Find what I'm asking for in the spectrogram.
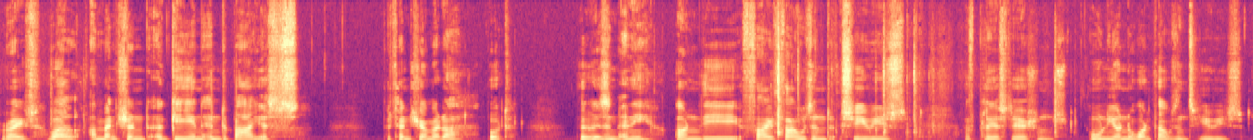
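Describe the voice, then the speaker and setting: A man casually explaining a hands-on tech repair in a matter-of-fact, halting way. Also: lowish voice, noisy background. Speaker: repair video presenter.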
